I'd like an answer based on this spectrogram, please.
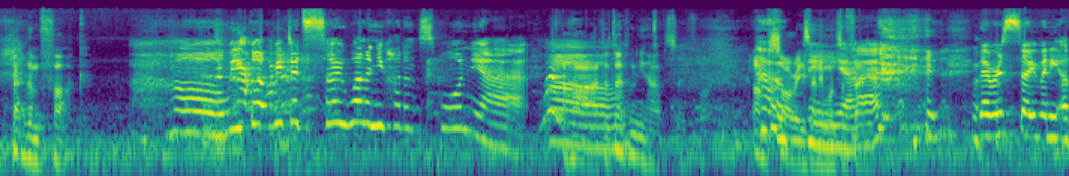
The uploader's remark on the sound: Our first ever live show! In front of an actual live audience! We had a blast at CrimeCon.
